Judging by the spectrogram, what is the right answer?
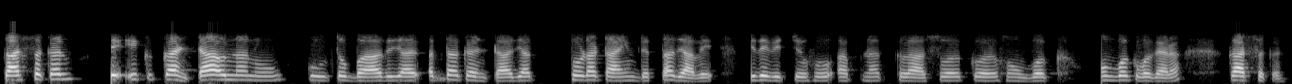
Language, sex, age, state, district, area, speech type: Punjabi, female, 60+, Punjab, Firozpur, urban, conversation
